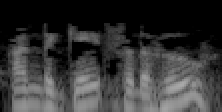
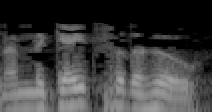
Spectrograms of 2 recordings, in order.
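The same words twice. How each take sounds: First: Rising question on "who"; teasing the crowd with "who?"; quizzing question. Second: "gate" punched, falling at the end; pointed rereading, "gate" stressed. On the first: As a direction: lift "who" up as a quiz to the congregation. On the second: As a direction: lean hard on "gate", let it drop. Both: Shown as a demonstration. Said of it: "Look at verse seven".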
